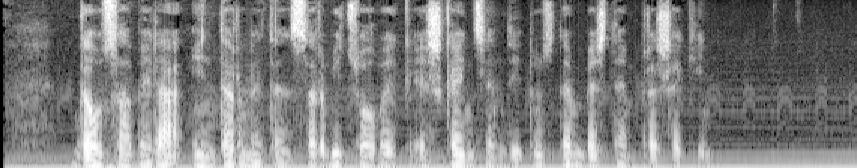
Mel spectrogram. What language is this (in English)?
Basque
